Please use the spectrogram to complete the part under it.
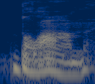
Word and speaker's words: Balaam: Balaam or Balaam is one of the ways I say it, but I think the correct pronunciation is Balaam, and I will try to do that throughout this podcast.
